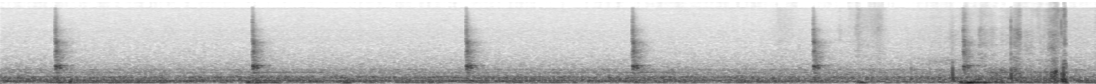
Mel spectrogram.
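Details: Condo unit, September: sharp single knocks roughly every two seconds, then a quicker cluster, over a quiet room hum. Pipes behind the kitchen wall knock constantly day and night, audible through the kitchen and living area; cause unknown.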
